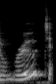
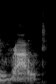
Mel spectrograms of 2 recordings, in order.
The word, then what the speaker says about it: route: again some people say root as in um the long double o sound ooh and some people say route either way is correct but it's spelled the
